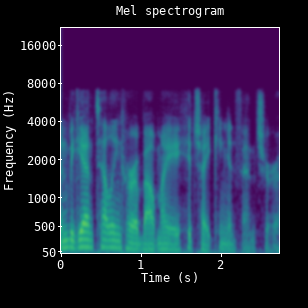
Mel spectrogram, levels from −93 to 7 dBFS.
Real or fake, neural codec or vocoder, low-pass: fake; codec, 16 kHz, 1 kbps, X-Codec, HuBERT features, trained on LibriSpeech; 7.2 kHz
